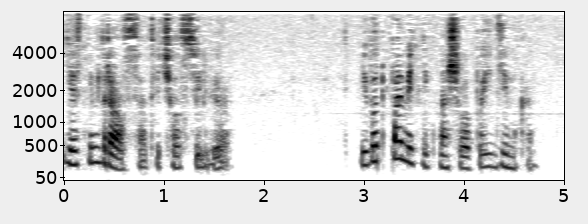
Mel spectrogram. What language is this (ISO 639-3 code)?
rus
